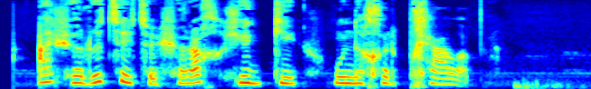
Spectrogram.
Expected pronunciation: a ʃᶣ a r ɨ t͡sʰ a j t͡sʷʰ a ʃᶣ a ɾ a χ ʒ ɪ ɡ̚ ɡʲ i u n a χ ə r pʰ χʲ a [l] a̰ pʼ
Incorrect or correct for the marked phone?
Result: correct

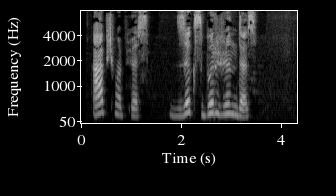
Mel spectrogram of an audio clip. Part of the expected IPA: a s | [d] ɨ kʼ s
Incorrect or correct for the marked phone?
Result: incorrect: d͡z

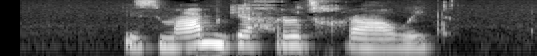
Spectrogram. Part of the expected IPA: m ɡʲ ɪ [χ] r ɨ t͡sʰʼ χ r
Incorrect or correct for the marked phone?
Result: incorrect: ħ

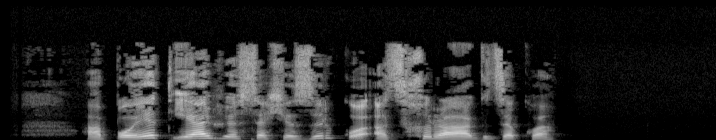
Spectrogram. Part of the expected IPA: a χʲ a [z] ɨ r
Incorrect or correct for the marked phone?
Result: correct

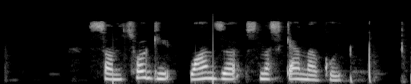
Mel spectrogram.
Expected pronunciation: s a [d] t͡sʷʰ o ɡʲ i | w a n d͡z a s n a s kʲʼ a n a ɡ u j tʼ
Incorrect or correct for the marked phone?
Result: incorrect: n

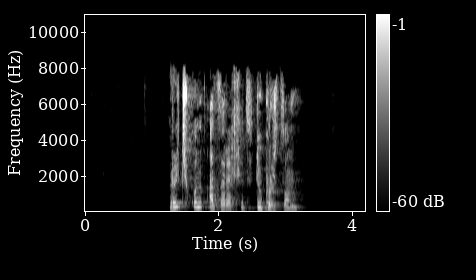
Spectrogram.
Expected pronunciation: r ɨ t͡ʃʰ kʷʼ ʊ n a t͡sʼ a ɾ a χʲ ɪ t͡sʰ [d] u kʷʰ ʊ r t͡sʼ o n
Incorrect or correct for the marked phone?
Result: correct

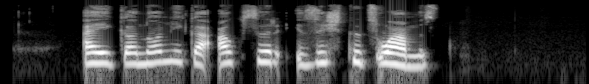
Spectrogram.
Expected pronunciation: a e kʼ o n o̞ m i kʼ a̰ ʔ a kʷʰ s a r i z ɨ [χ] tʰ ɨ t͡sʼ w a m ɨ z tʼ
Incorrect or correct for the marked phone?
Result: incorrect: ʃ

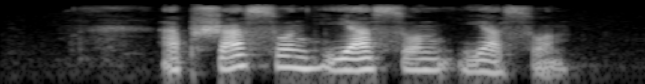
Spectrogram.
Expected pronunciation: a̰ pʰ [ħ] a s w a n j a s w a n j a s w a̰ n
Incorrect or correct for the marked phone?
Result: incorrect: ʂ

